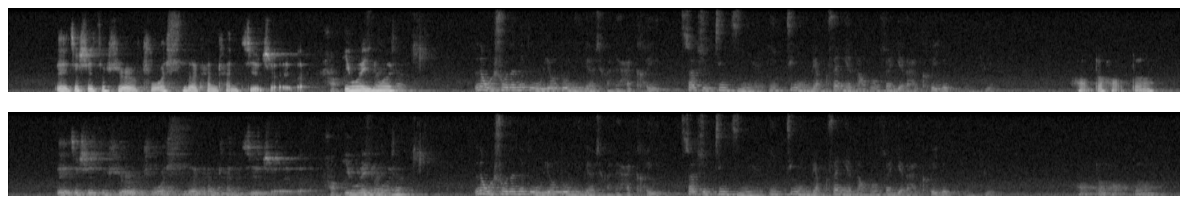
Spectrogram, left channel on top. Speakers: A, on the left; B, in the centre.
A: 对，就是就是佛系的看看剧之类的，
B: 好，
A: 因为因为
B: 那反正那我说的那部《无忧渡》，你一定要去看，那还可以的，算是近几年一近两三年当中算演的还可以的古装剧。
A: 好的好的，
